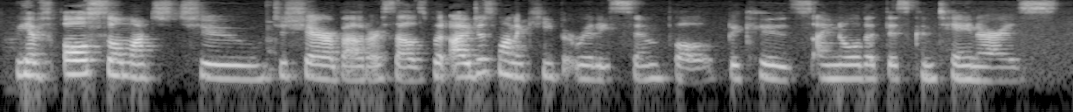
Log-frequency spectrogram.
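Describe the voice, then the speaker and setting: A woman in her thirties with an Irish accent, telling her story as an interview guest in a soft, unhurried way with many ums. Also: medium pitch, creaky, low-quality recording. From Ireland. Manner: soft-spoken, unhurried, frequent ums and you-knows. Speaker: guest, transformational coach. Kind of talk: reflective personal story in an online interview.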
